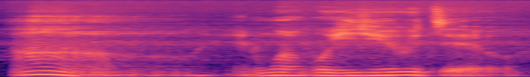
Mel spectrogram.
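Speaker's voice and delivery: mock the challenger, stretching it out slowly; sneering dare; taunting bully. Bully taunts Jeff back.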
